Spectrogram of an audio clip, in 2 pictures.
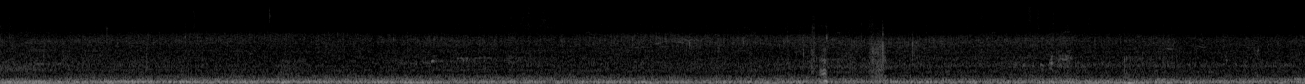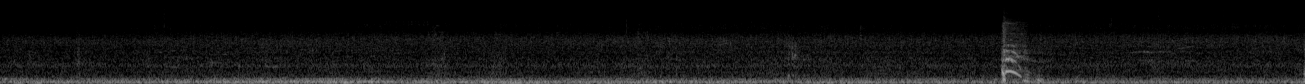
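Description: Steady low outdoor background rumble, with one short pitched sound a little before the end.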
